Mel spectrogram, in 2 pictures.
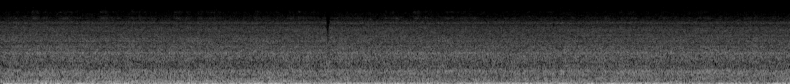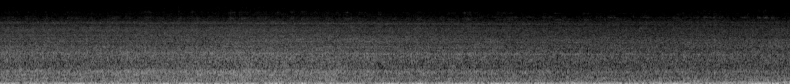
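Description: An electric train rumbles steadily along the tracks.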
